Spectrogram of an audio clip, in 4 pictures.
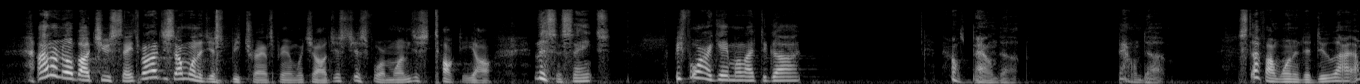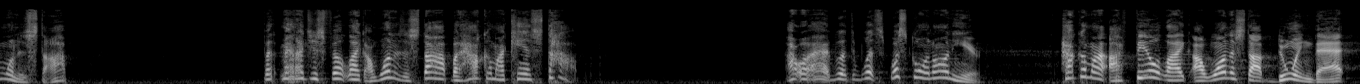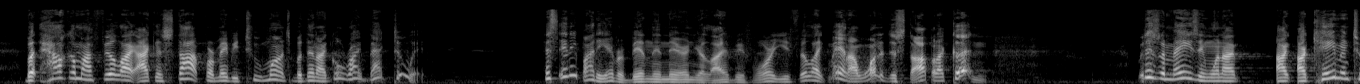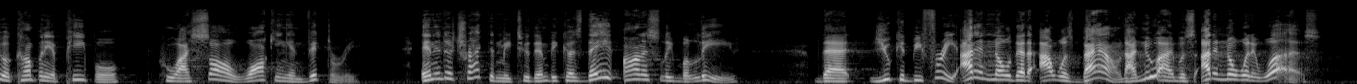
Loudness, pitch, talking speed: -23 LUFS, 185 Hz, 200 wpm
